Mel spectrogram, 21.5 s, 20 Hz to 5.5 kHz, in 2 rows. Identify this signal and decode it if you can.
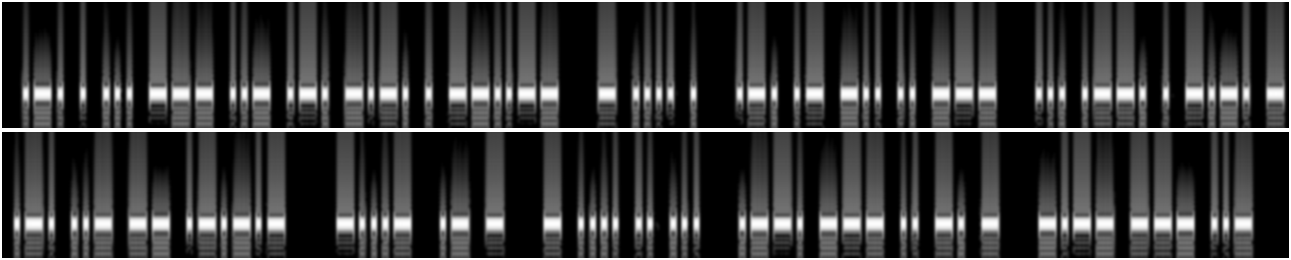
Morse code, heard as a keyed tone, about 25 wpm, 600 Hz. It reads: RESOURCE, THE RADIO SPECTRUM. <BT> AT THIS POINT YOU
